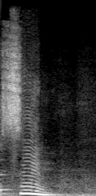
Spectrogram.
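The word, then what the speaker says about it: scene: के बाद आता हो, जब भी किसी वर्ड में सी एस के बाद होता है वहां पे आप जान जाइएगा सी क्या होगा, साइलेंट होगा। जैसे देखिए मैंने एक एग्जांपल लिया है सीन।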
